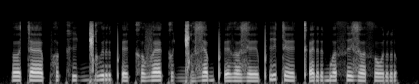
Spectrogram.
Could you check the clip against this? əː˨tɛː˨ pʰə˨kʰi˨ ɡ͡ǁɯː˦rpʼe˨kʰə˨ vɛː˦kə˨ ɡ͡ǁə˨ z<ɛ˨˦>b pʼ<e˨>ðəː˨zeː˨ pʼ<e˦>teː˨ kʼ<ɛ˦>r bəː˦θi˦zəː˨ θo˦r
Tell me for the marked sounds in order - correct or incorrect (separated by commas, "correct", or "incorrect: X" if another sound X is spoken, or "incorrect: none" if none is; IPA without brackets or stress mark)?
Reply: incorrect: ɛ˦, correct, incorrect: i˦, correct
